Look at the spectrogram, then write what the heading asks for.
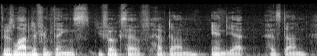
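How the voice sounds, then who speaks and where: A man speaks with an American accent at medium pitch. He has a normal speaking voice and a moderate pace. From Northeast US. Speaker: podcast host, developer advocate. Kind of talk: casual interview conversation. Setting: remote podcast recording.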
